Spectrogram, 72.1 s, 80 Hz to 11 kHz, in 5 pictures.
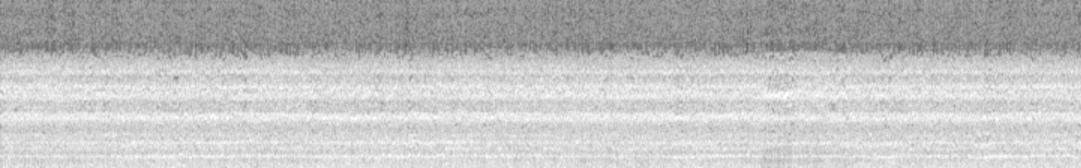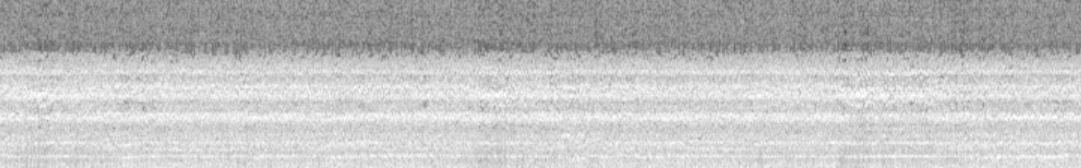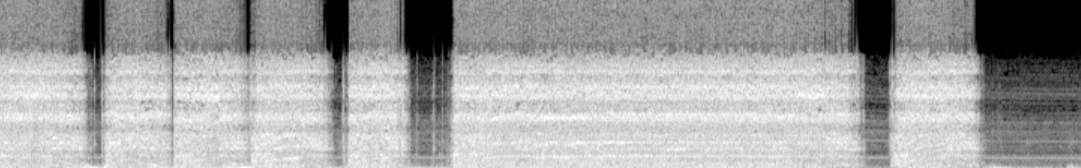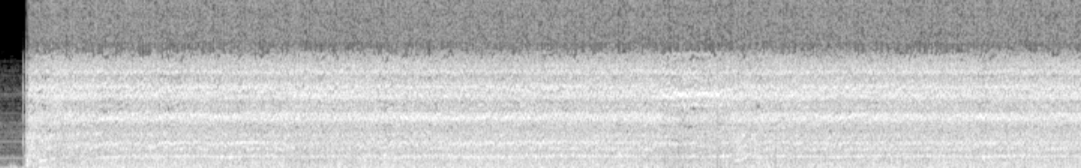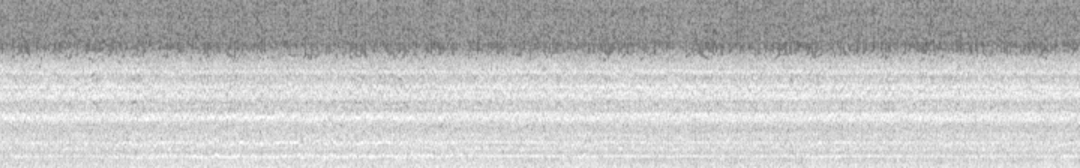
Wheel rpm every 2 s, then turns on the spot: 220, 220, 220, 230, 230, 230, 220, 230, 230, 230, 230, 220, 230, 230, 200, 70, 90, 100, 230, 220, 70, 20, 200, 230, 220, 230, 220, 230, 230, 230, 210, 220, 230, 230, 230, 230.
none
